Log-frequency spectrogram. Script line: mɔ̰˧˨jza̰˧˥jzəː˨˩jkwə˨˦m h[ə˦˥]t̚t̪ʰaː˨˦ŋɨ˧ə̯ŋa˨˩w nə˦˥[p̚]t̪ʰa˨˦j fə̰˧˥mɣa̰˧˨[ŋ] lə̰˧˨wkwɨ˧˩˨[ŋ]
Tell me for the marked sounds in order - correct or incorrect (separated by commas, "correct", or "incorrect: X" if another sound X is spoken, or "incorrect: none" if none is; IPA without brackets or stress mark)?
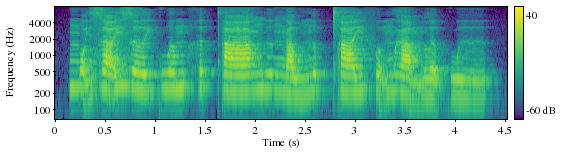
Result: correct, correct, incorrect: m, incorrect: none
